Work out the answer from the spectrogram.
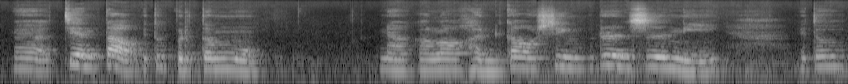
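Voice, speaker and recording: Woman, live online Mandarin teacher, slow and patient, echoey room with faint noise. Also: mid-range voice, darkish tone. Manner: patient, reads out viewer questions, frequent "sorry".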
